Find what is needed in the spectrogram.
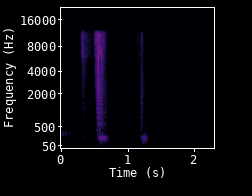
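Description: Handheld microphone being handled: four short rubs and bumps, the loudest about half a second in.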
